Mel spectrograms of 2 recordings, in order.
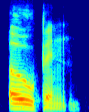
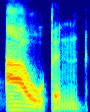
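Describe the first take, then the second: First: The first vowel is an 'oh' sound. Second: The first vowel is an 'ow' sound. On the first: The speaker calls it right. "This word is open" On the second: The speaker calls it wrong.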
